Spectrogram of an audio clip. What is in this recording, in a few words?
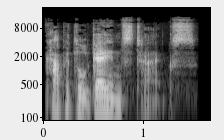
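"capital gains tax", British English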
